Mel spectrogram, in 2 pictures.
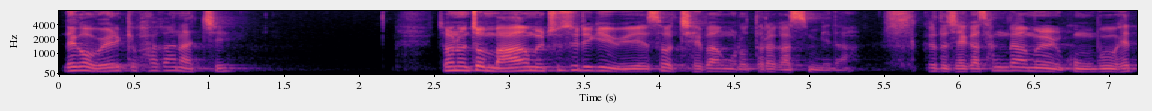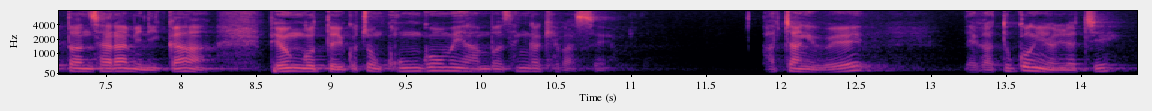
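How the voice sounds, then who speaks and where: A man's voice: mid-range voice, fairly quick, mellow. A middle-aged male pastor preaching a sermon, telling a family story with acted-out dialogue and asking the congregation questions. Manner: storytelling with acted-out dialogue, rising to emphatic outbursts.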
